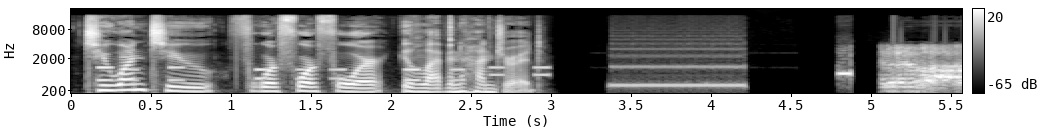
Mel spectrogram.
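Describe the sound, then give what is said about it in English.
A telephone dial tone is heard before dialing a Hasidic news hotline. A voice talks first, then a steady tone holds for about a second, a brief keypad beep follows, and a burst of line noise starts. “What if you want to hear a kosher version of the things you'd hear on the radio? Well, you just dial this number,”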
